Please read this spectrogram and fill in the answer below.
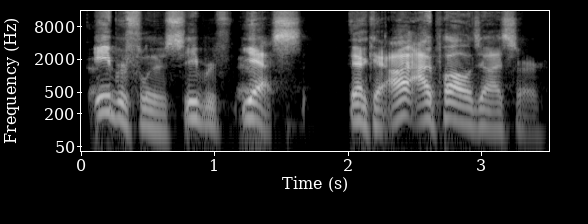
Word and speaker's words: Eberflus: I want to say is it Aberhaus? Am I saying that right? I hate to get a guy's name wrong. I think it's Eberflus or something like that. Eberflus.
